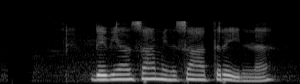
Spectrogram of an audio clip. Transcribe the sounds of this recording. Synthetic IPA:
d̪eʋijansaɦaminisaːt̪əɾəinːə

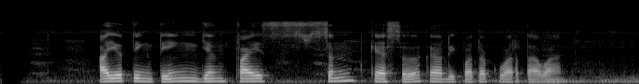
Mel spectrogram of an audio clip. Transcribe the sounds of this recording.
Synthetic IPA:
ʔajut̪iŋt̪ɪŋd͡ʒɨŋfajsənkɛsəlkərdipɔt̪ɔkwa̰rt̪awan

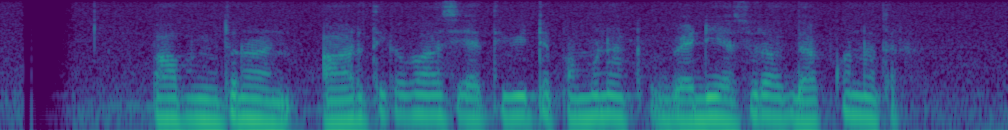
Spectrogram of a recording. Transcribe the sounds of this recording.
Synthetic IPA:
paːpəmut̪unaːnaːɾt̪ikəʋaːsiɛt̪iʋiʈːəpamɐnakʋæɖiasuɾak̚d̪akʋanːɐt̪əɾə

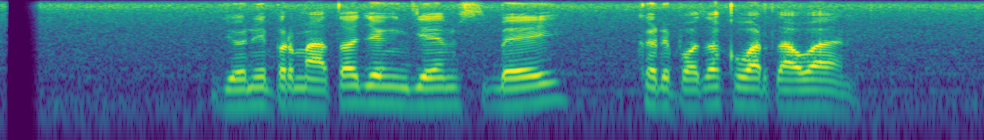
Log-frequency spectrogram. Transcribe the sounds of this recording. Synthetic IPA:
d͡ʒonipərmat̪ɔd͡ʒɨŋd͡ʒɛmsbej | kɨrdipɔt̪ɔkuwart̪awan

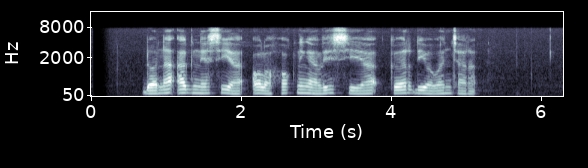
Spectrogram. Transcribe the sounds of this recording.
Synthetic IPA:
dɔnaʔaɡnɛsiaɔlɔhɔk̚niŋalisiakɨrdiwawaɲt͡ʃaɾa

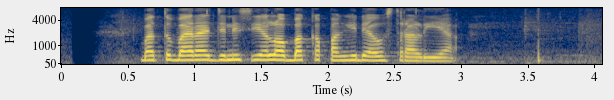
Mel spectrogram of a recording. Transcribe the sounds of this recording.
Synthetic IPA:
bat̪ubaɾad͡ʒənɪsijalɔbakapaŋidiaust̪ɾalia

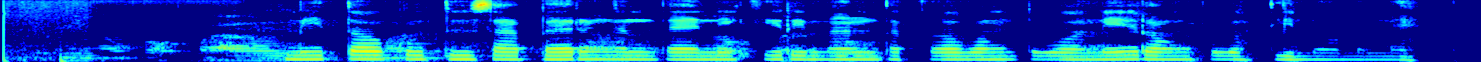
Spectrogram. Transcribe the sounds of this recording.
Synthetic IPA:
mit̪ɔkud̪̥ṳsab̥a̤rŋənt̪ɛnikiɾimant̪əkɔwɔŋt̪uwɔneɾɔŋpulʊhd̪̥i̤nɔmənɛh

